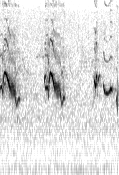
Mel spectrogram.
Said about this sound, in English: It was a northern mockingbird.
